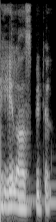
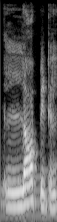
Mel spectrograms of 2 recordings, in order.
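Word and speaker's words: L'Hôpital: একটা ল বলি, লপিটাল, অনেকে ভালোভাবে এর প্রোনাউন্সিয়েশন পারে না বলে একে বলে হেল হসপিটাল, ঠিক আছে, অ্যাকচুয়ালি লপিটাল, ঠিক আছে, একসঙ্গে পড়বে, ঠিক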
